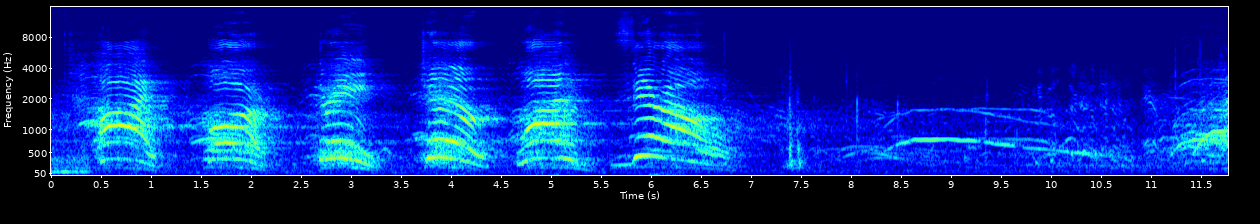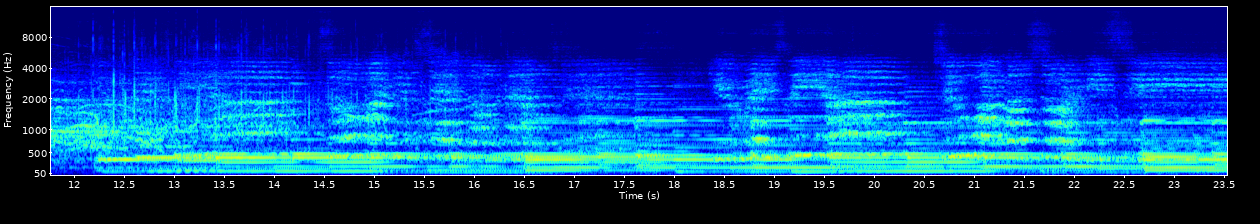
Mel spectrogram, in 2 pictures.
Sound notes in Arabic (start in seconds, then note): 10.2 جوقة; 10.2 هتاف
